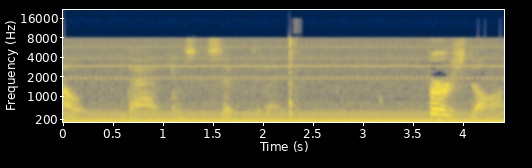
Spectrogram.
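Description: Loud, steady electrical mains hum running under the recording, with a few short bits of quiet speech and a single click a little over two seconds in.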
